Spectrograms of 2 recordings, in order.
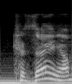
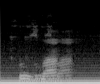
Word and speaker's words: Kuzma: Lakers forward Kazam, or Kazum, sorry for mispronouncing the last name, he's out with a sprained ankle. I think it's Kyle Kuzma.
